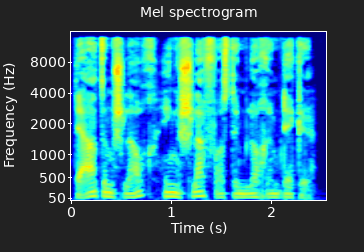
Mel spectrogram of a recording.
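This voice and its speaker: A man narrating an audiobook in an expressive storytelling manner. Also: a bass voice, normal speed, slightly rough, no room sound. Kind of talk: scripted narration.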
